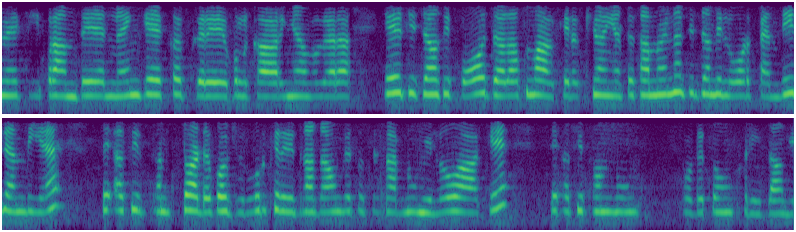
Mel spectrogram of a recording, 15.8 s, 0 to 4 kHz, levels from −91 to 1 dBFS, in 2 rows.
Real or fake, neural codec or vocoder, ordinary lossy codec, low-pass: fake; codec, 16 kHz, 2 kbps, FunCodec, trained on Chinese and English, 25 frames a second; none; 3.6 kHz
